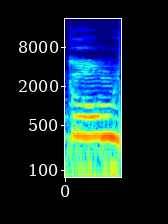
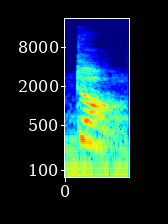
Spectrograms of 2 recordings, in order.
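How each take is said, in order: First: The vowel is a short 'oo' sound. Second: The vowel is an 'o' sound, like Tom. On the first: The speaker calls it right. "instead of saying तुम" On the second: The speaker calls it wrong. "he says Tom"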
